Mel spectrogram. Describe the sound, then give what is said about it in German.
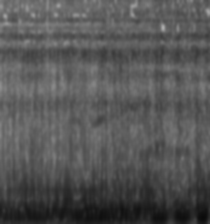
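A loud, drawn-out snore rumbles for about two seconds, with a throaty, wavering buzz that ends abruptly. It may be a voice imitating snoring. “Du hast so laut geschnarcht.”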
